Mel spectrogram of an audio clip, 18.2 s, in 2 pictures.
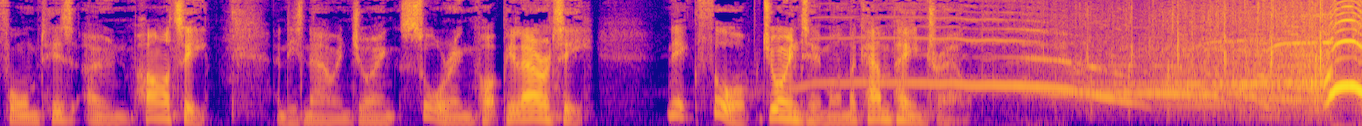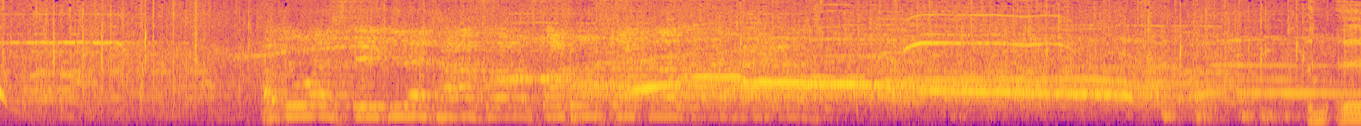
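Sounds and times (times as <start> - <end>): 
speech: 0.0 - 6.7, 10.8 - 14.1, 17.8 - 18.1
crowd cheering at campaign rally: 5.1 - 18.1.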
